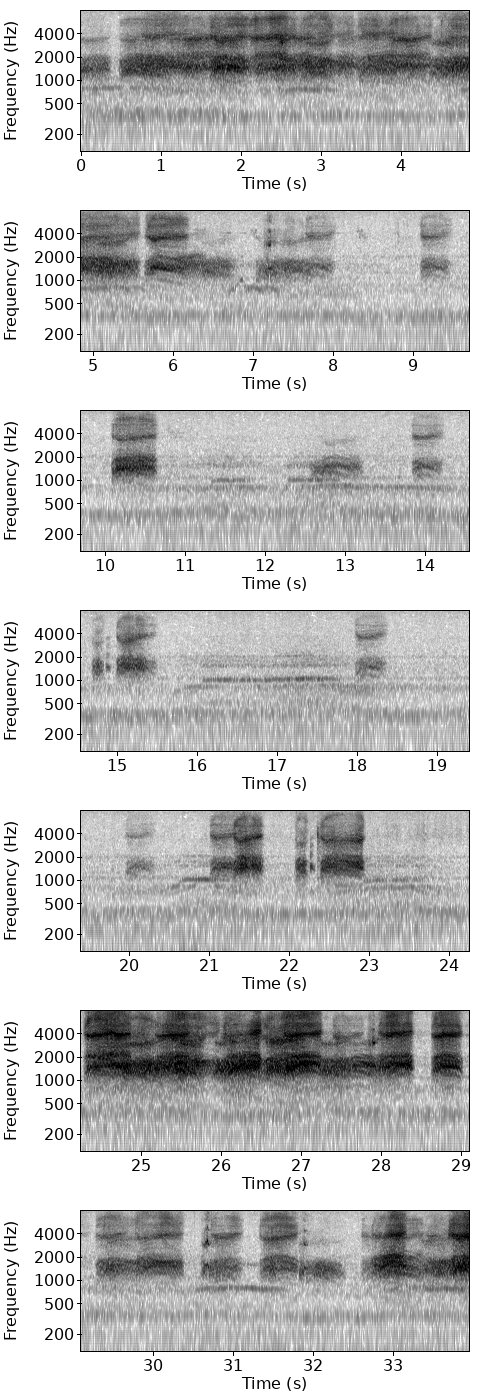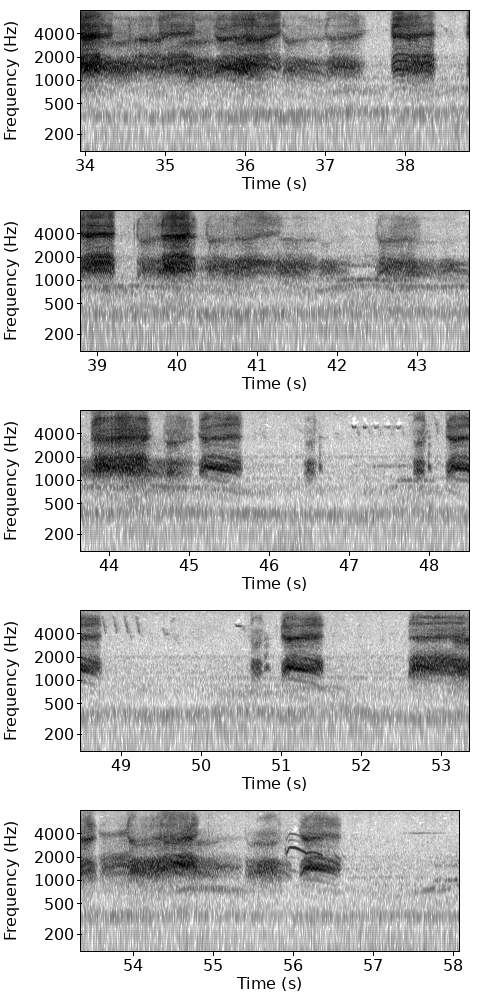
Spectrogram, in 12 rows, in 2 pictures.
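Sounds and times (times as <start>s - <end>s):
birds giving harsh raspy calls: 0.0s - 10.9s, 12.4s - 13.2s, 13.8s - 15.6s, 17.8s - 18.4s, 19.9s - 49.3s, 50.4s - 51.6s, 52.5s - 56.8s
low steady hum: 0.0s - 58.0s.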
